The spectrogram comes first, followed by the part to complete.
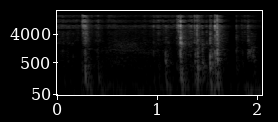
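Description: Tarot cards being handled and drawn from the deck: faint rustling and a few sharp card snaps, several in quick succession in the second half.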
